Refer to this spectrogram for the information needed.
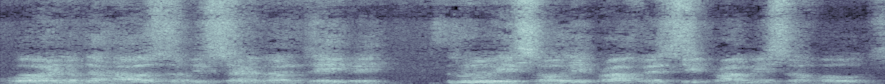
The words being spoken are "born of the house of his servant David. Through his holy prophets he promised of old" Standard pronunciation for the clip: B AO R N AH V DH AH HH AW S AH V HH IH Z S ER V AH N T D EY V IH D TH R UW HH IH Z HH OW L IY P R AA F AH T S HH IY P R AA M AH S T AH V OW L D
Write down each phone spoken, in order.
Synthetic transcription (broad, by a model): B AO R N AH V DH AH HH AW S AH V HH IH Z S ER AH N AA D EY V IH D TH R UW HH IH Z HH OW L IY P R AA F AH T S HH IY P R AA M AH S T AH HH OW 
